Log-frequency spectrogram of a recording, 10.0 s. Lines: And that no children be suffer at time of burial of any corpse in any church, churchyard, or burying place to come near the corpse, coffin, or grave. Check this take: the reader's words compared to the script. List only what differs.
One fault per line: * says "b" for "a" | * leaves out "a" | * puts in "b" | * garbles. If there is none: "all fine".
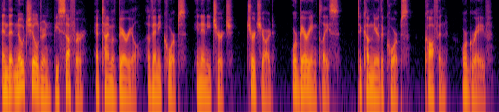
all fine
